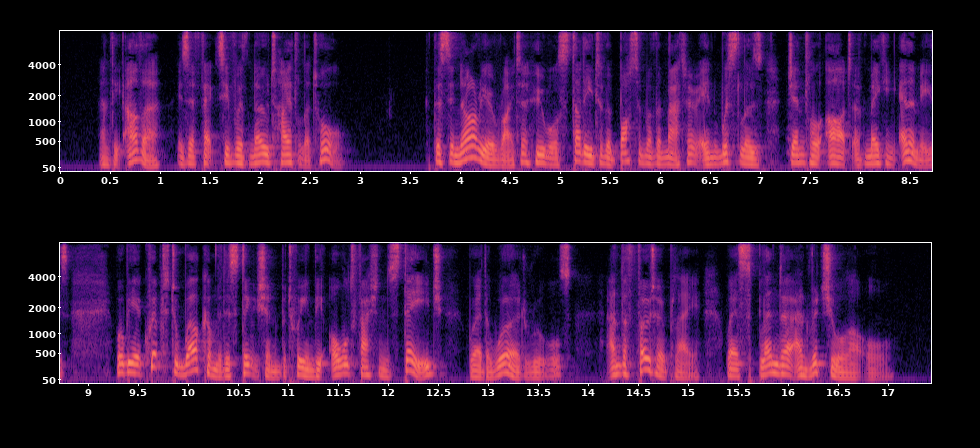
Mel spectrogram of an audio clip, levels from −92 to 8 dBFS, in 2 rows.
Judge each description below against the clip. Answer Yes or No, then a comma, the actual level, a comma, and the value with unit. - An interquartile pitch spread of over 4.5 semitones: Yes, wide, 5.4 semitones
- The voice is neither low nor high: No, low, 110 Hz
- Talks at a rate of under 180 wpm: No, average, 185 wpm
